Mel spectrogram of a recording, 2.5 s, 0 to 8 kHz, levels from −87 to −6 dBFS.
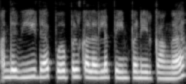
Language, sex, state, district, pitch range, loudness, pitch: Tamil, female, Tamil Nadu, Nilgiris, 230-250 Hz, -14 LUFS, 240 Hz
